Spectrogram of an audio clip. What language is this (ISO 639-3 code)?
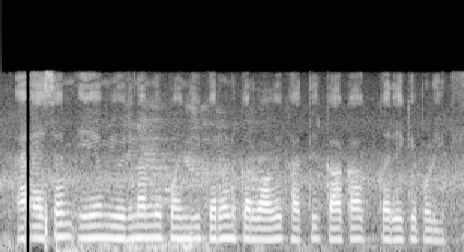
bho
